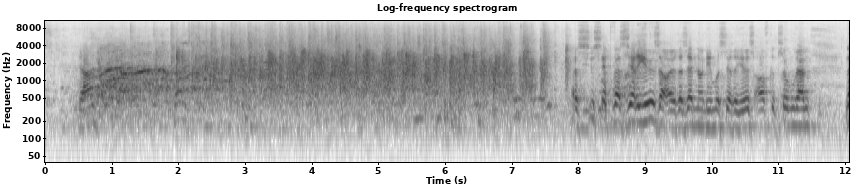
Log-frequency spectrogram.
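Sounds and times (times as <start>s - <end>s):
studio audience applauding: 0.6s - 8.1s.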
